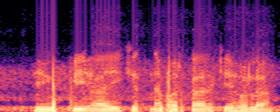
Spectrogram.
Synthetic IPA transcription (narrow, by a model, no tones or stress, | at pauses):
jupiaikɪt̪napəɾkaɾkeɦola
